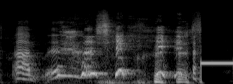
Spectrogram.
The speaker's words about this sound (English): Beep beep.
